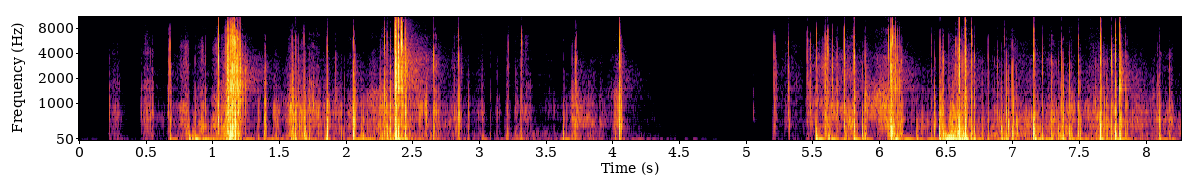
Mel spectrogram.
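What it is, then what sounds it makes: Candy-coated chocolate candies being stirred. A thin wooden stick stirs a large pile of small, solid, sugar-shell-coated chocolate M&Ms, making the candies click against each other. Dense bursts of crisp, bright clicking and rattling come in two stretches, separated by about a second of silence in the middle.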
